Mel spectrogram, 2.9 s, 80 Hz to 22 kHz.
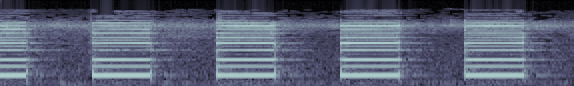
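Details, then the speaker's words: Dell Inspiron 3542 i5 laptop with fully drained battery, powered by adapter: five steady high boot beeps repeating evenly, with a blinking LED and a 'Time-of-day not set' message; the beep fault's meaning isn't given. "then you can also hear the five time beeping sound which is the another problem for that I will give the solution in upcoming videos"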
